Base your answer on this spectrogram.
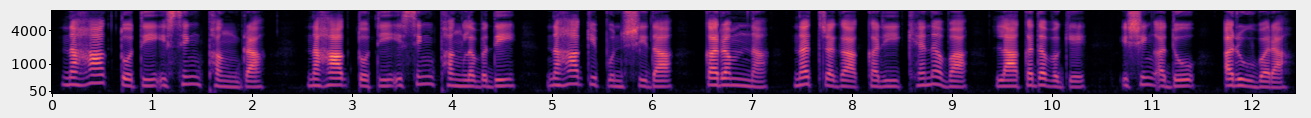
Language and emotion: Manipuri, neutral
